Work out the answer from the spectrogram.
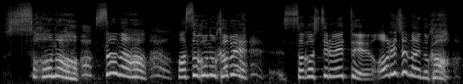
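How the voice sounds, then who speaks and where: A man's voice: extremely high pitch, animated, moderate pace, sharp tone, no echo, clean studio sound, exaggerated voice. A man voicing an earnest, kind, straightforward young hero knight in an anime-style voice drama, youthful and sincere. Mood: eager, surprised. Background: background music.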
